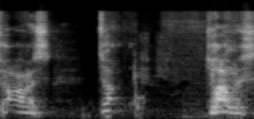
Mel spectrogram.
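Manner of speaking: very loud coughing fit. Telling about a phone call, the speaker acts out the caller: imitating a coughing fit. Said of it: "randomly he just starts coughing uncontrollably".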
